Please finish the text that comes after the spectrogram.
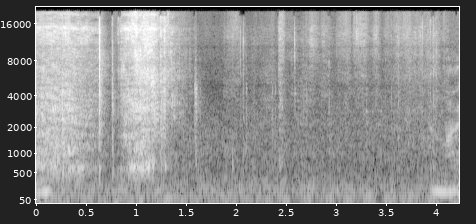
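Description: Scissors cut through paper for a trifold junk journal bellyband, a soft rasping cut with a couple of faint clicks over steady background hiss.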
